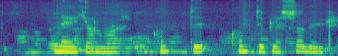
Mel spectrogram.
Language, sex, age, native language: Icelandic, female, 18-19, Icelandic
